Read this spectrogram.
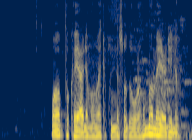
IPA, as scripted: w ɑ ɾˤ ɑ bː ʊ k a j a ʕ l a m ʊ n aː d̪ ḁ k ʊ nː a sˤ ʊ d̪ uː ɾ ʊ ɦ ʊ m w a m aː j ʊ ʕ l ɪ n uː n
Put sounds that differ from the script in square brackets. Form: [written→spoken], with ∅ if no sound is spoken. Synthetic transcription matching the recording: w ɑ ɾˤ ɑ bː ʊ k a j a ʕ l a m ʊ [n→m] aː [d̪→t̪] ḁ k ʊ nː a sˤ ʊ d̪ uː ɾ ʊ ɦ ʊ m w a m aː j ʊ ʕ l ɪ n uː n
